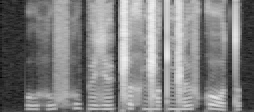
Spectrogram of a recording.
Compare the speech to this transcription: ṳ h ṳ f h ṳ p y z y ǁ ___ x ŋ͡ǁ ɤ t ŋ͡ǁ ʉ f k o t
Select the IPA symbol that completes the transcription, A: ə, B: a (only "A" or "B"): A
